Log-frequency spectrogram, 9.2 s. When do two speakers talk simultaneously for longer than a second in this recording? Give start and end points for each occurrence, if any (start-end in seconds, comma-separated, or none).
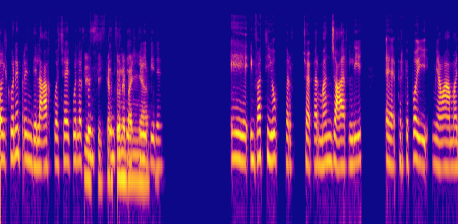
1.6-3.2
